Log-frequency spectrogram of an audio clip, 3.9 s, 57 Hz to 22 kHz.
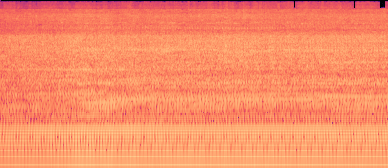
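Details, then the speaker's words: Baja 90cc Wilderness bike after an engine swap, at fast idle: loud, steady, rough low drone with a strong shaking beat, louder than the other bike. It vibrates badly; owner plans rubber bushings at the motor mount, cause unknown. "rubber bushings in between the motor mount, because this thing vibrates. It really vibrates. I don't know what's making it vibrate."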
